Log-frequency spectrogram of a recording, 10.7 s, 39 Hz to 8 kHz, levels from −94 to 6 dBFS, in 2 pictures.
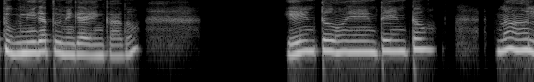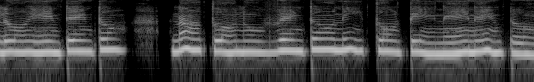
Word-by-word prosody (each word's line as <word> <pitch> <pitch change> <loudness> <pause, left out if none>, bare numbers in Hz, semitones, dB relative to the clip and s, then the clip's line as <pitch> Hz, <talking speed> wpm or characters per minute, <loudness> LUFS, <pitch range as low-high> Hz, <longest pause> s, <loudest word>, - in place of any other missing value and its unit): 'తూనిగా 260 0 +3
తూనిగా' 235 -2 -1
ఏం 220 - -4
కాదు. 220 +6 -7 1.6
ఏంటో 285 +3 +1 0.3
ఏంటేంటో 285 +2 -1 0.8
నాలో 305 -4 +2 0.4
ఏంటేంటో 285 +2 0 0.7
నాతో 310 -3 +1 0.2
నువ్వెంటో 285 +3 0 0.2
నీతోోటే 290 -3 -2 0.2
నేనేంటో 265 +1 +1
280 Hz, 65 wpm, -27 LUFS, 265-295 Hz, 1.6 s, తూనిగా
